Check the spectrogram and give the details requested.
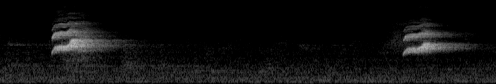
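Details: A cockatiel, among gray and lutino cockatiels, gives two loud, harsh, rising screeches about three seconds apart.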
